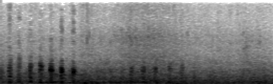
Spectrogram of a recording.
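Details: Northern fulmars in groups displaying on cliff ledges, recorded close up: a quick burst of harsh, rhythmic cackling pulses over the first second, then softer chatter fading into a steady wash of sea.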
